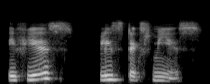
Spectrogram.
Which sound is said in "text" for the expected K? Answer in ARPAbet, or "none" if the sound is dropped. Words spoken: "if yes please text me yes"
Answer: K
